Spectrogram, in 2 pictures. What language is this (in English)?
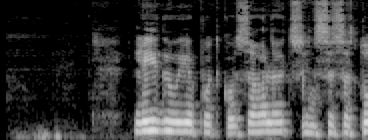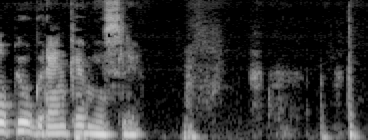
Slovenian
